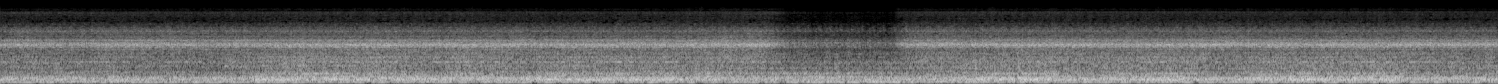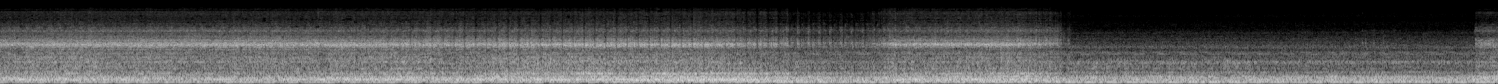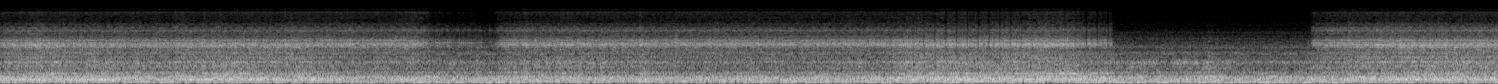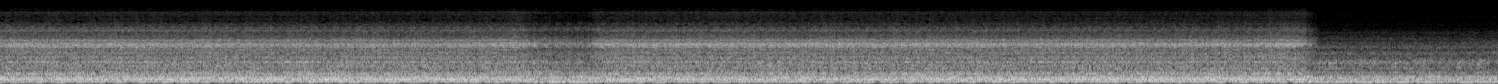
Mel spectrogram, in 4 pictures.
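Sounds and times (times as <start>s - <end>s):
power tool whining: 0.0s - 25.7s, 29.7s - 41.1s.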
